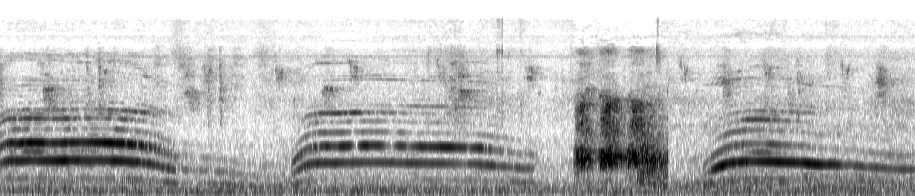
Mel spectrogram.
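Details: Cats arguing angrily, three long harmonic yowls, each swelling then gliding downward, separated by brief pauses, with a sharp noisy hiss burst before the final wail.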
